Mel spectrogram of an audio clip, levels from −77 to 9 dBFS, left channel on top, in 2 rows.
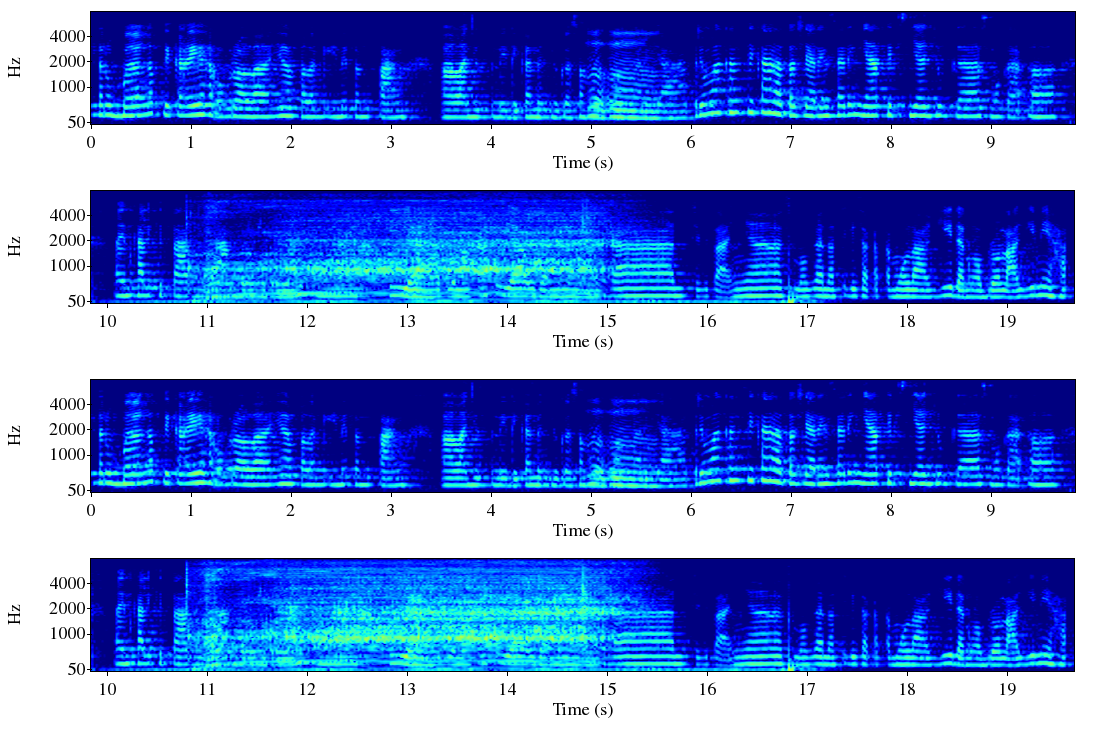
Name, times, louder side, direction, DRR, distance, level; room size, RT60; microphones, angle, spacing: voice 1, 0.0-12.5, equal, ahead, 4 dB, 1.7 m, -39 dB
voice 2, 4.9-5.8 12.8-19.6, left 1 dB, 15° left, 14 dB, 0.6 m, -39 dB
Domestic sounds home sounds, 9.8-9.9 10.2-16.9, right 5 dB, 40° right, 1.2 m, -34 dB
18.5 x 7.1 x 9.2 m, 0.73 s
head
